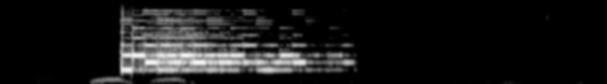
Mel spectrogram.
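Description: Smartphone ringtone: a bright melody of several notes lasting about two and a half seconds, opening with two brief low hums.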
